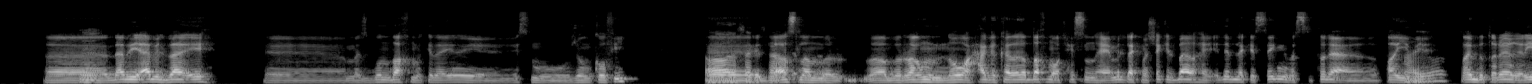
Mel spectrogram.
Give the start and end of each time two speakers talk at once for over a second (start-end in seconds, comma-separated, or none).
7.1-8.3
